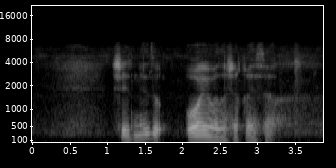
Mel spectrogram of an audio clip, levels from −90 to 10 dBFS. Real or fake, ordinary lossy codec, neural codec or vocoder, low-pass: real; none; none; 7.2 kHz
